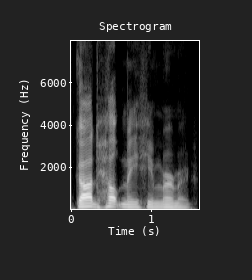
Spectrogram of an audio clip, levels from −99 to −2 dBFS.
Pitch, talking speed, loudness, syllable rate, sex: 115 Hz, 190 wpm, -21 LUFS, 4.9 syllables/s, male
